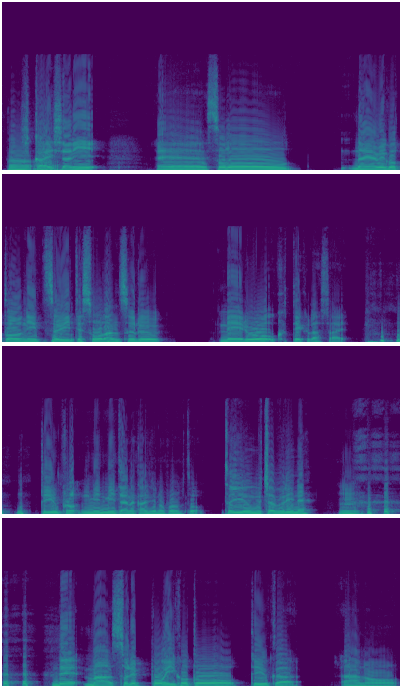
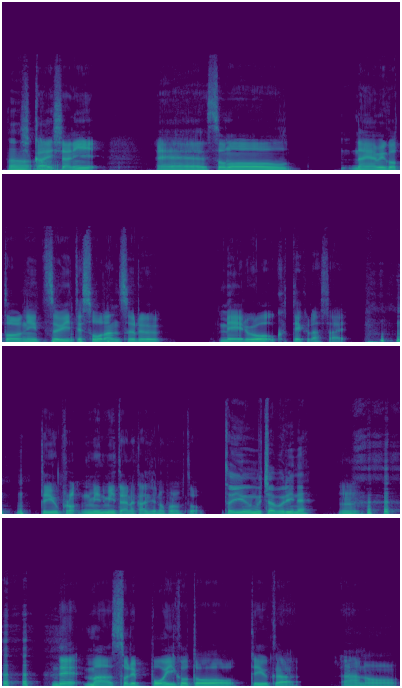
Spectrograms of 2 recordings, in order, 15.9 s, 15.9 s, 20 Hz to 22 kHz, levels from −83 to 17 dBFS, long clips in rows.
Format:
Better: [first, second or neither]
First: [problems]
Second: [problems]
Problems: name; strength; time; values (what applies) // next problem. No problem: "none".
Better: second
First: distortion; heavy; 7 dB below the speech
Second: none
